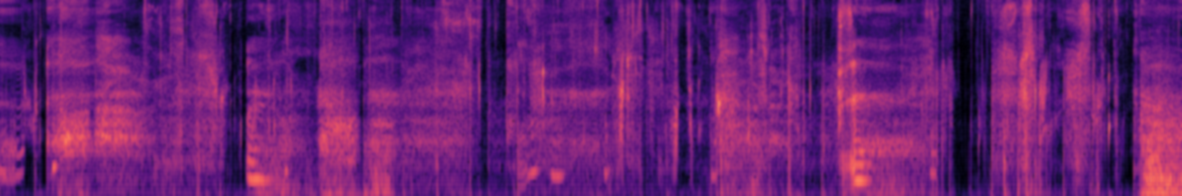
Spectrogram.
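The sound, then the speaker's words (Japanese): Wet ASMR mouth sounds of a woman pretending to eat a younger brother's ear in an older-sister roleplay, with close biting, chewing and smacking noises and breathy whispers that run continuously. “弟のかわいいお耳食べるの後半しちゃう。”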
